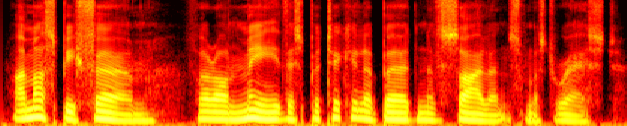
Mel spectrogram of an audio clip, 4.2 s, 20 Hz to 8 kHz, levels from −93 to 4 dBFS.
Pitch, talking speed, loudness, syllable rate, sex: 120 Hz, 200 wpm, -16 LUFS, 5.3 syllables/s, male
